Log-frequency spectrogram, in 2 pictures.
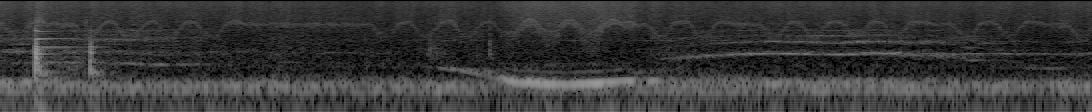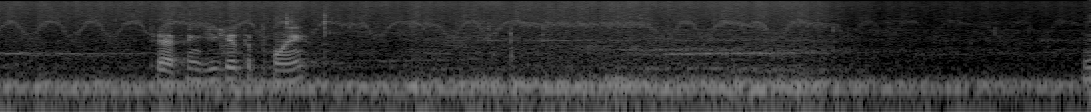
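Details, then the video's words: Bowhead whale song with fuzziness behind it from higher ambient noise: a low swooping groan, then arching tonal wails and a few sharp broadband knocks, against a steady low hiss and rumble. "one you can hear a little bit of fuzziness behind it that's because ambient noise levels are a little bit higher"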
